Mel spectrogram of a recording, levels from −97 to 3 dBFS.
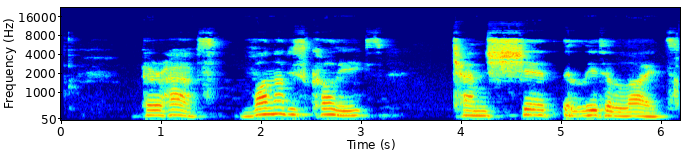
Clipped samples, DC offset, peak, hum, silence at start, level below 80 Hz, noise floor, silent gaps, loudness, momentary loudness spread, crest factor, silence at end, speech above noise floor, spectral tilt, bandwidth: under 0.1%; under 0.1%; -2 dBFS; none; 0.8 s; -60 dBFS; -72 dBFS; none; -20 LUFS; 15 LU; 18 dB; 0 s; 52 dB; -3.5 dB/octave; 9.8 kHz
